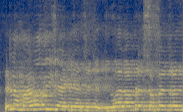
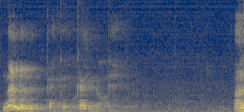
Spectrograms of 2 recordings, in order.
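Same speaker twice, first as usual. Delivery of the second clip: a sly litterer's innocent act, trailing off to a faint slow whisper; sneaky innocent denial; 6 semitones lower, 6 dB quieter, much slower than usual. Acted. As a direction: fake innocence, fading to nothing.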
